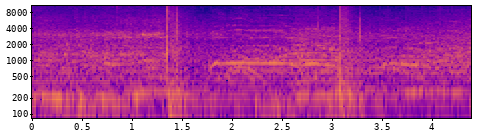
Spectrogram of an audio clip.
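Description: Fireworks bursting overhead: two sharp bangs, about a second and a half and three seconds in.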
